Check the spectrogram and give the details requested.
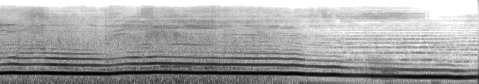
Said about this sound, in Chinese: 这妖风是越来越厉害，似乎是在催促我呢。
